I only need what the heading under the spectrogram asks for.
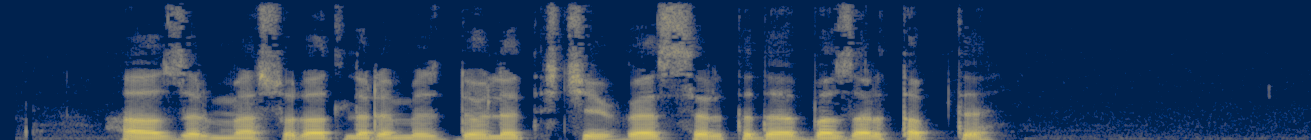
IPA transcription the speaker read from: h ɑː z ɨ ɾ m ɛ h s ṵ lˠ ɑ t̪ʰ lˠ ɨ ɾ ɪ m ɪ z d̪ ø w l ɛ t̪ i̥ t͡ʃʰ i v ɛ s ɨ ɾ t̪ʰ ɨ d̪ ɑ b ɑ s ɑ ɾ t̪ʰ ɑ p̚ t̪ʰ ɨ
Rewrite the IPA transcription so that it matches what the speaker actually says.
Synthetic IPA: h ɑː z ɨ ɾ m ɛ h s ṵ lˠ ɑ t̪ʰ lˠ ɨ ɾ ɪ m ɪ z d̪ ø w l ɛ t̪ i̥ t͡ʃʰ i v ɛ s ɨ ɾ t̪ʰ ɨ d̪ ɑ b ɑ z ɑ ɾ t̪ʰ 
